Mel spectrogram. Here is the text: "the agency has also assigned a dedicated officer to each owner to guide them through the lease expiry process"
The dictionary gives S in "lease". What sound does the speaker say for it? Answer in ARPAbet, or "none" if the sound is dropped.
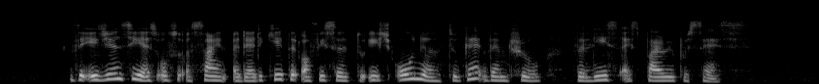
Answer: S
